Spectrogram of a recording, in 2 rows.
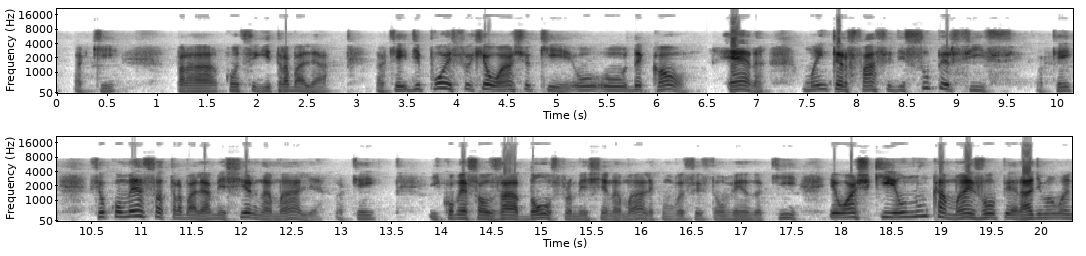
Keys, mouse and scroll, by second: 0.5 shift+middle click, 0.9 shift+middle click, 1.4 shift+middle click, 3.0-4.3 shift+middle drag, 4.3 shift+space, 4.5 Pause, 4.9-12.5 shift+middle drag, 12.5 x, 13.1 Page_Up, 15.5 shift+middle click, 16.4 Pause, 17.2 shift+space.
